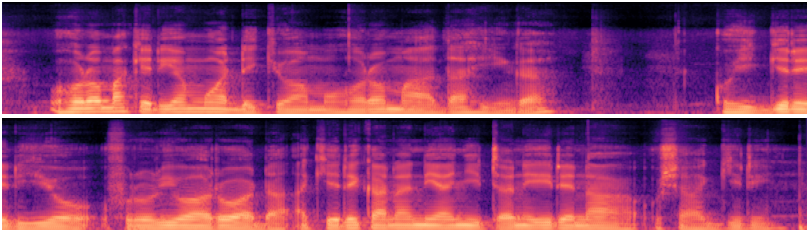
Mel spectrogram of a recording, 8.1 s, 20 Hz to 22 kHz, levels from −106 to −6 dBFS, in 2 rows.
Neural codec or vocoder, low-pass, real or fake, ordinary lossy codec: none; 19.8 kHz; real; none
